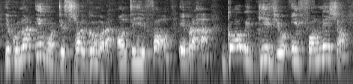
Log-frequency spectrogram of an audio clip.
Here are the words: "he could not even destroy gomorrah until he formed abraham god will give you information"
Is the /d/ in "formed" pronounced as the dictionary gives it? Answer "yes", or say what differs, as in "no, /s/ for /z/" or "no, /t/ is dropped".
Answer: no, /d/ is dropped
